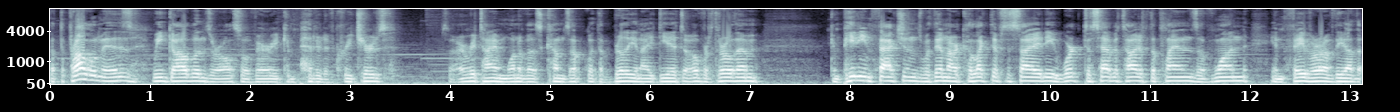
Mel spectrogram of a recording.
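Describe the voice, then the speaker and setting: A put-on character voice rattles off lines at a very fast pace in a middle pitch. Music plays in the background. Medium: solo performance. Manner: pompous, theatrical.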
